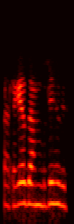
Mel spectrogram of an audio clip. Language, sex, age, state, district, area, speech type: Assamese, female, 30-45, Assam, Jorhat, urban, conversation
